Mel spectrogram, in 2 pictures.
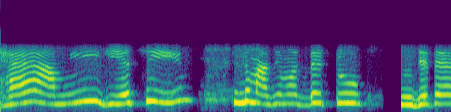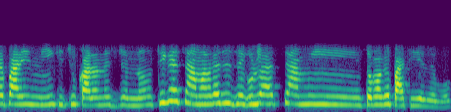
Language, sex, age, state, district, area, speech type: Bengali, female, 18-30, West Bengal, Dakshin Dinajpur, urban, conversation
